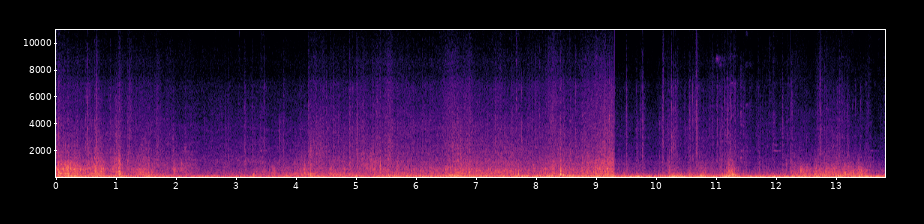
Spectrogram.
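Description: Tyres crunch and bump over a rough dirt track.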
